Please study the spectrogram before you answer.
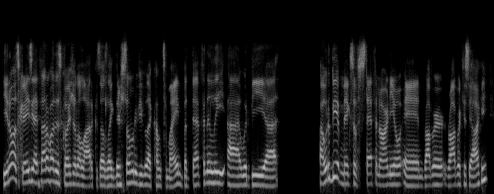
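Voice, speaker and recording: A man's voice: fairly high pitch, quick pace, fairly bright tone, no echo. Chatty young guy from colombia, guest on a podcast, laughs a lot, dry close sound. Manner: upbeat, chatty, laughs often. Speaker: guest, real estate investor. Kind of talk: casual interview chat.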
